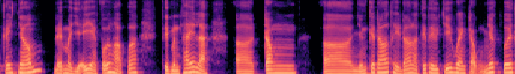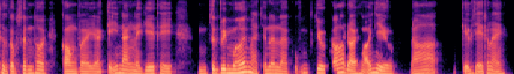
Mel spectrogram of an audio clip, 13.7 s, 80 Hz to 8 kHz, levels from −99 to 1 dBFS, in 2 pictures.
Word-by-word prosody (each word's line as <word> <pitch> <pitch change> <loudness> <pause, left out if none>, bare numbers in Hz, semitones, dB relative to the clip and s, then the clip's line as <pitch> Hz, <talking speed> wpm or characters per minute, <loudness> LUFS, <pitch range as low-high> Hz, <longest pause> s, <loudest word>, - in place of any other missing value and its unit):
cái 150 +1 0
nhóm 170 +9 +3 0.2
để - - +1
mà 135 -2 0
dễ 110 +3 +1
dàng 145 -4 +3
phối 150 +4 +3
hợp 160 - 0
á. 160 +2 0 0.4
Thì 125 - +4
mình 115 -1 +2
thấy 165 +8 +3
là, 120 -9 +3 0.3
ờ, 110 0 -1
trong, 140 0 +2 0.3
ờ, 115 +1 0
những 110 +3 0
cái 160 - +2
đó 165 +2 +3
thì 135 -5 0
đó 135 +5 0
là 145 -4 0
cái 150 +4 -2
tiêu 145 -2 +2
chí 155 - +3
quan 160 -5 +2
trọng - - -2
nhất 175 +2 +2
với 165 +1 +5
thực 135 -7 -1
tập 100 0 -1
sinh 135 +1 -1
thôi. 135 -2 0 0.2
Còn 110 -1 +1
về, 105 -1 -2
à, 100 - -1
kỹ 130 - -1
năng 135 -3 0
này 110 -2 -1
kia 125 +1 +2
thì, 105 -4 -3 0.3
ừm, 120 0 -4
sinh 140 - +2
viên 145 0 +4
mới 155 +6 +6
mà, 165 -10 +1
cho 125 - -6
nên 125 -1 0
là 105 -3 -2
cũng 155 - -10
chưa 150 -2 +3
có 160 +4 +1
đòi 115 -5 +3
hỏi 135 +4 +1
nhiều. 120 -9 +1 0.2
Đó, 110 - -3 0.3
kiểu 100 +3 -1
vậy 110 -2 0
đó 135 - -4
bạn. 110 -1 -2
135 Hz, 260 wpm, -21 LUFS, 115-150 Hz, 0.4 s, mới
